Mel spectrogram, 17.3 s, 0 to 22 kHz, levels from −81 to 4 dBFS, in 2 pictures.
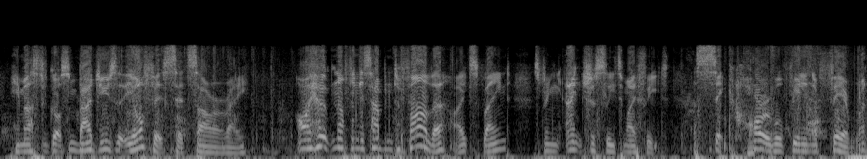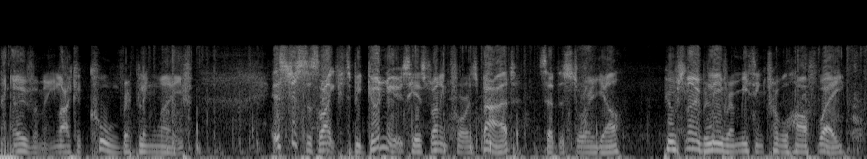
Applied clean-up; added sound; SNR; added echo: none; Dog; 17 dB; none.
